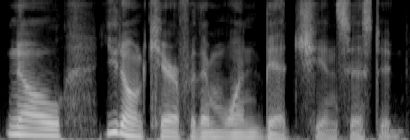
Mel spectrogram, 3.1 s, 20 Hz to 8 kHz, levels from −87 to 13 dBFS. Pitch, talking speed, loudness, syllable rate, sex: 110 Hz, 195 wpm, -18 LUFS, 4.8 syllables/s, male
